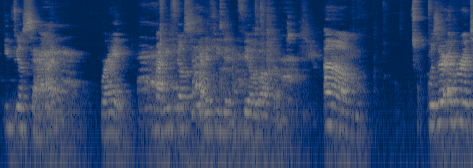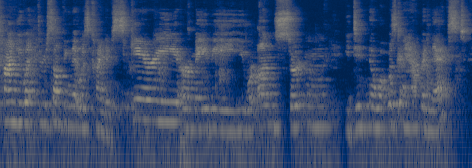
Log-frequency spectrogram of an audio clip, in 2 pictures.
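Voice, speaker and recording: A woman's voice: medium pitch, fairly even intonation, measured pace. A woman teacher leading an interactive read-aloud for young children, asking lots of questions and prompting them. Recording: very echoey room, far mic, loud noise.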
